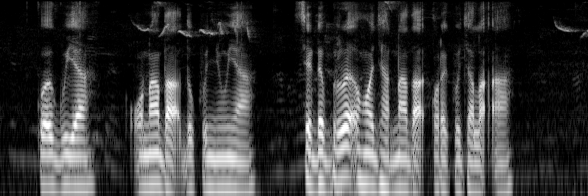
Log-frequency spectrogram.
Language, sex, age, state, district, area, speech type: Santali, male, 30-45, West Bengal, Malda, rural, spontaneous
